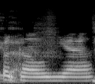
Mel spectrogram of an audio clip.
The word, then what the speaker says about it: Bugonia: But another one that fits into that category, and help me on the pronunciation, is it Bugonia? Bugonia? I'm not sure how you say Bugonia. – That. Bugonia. Yeah. Yeah.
